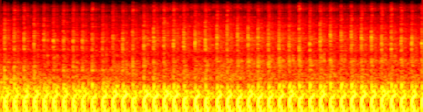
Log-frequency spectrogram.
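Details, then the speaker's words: Bobber V-twin just after fitting Cobra Speedster exhaust, choke-primed start: lumpy idle about three pulses a second with uneven beats and occasional exhaust pops; owner suspects carbs need syncing and tuning, running a little lean. "all right so it runs it runs like mostly because uh the carburetors need syncing and fine tuning I think right now it's running a little bit lean maybe just because I kept hearing pops"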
